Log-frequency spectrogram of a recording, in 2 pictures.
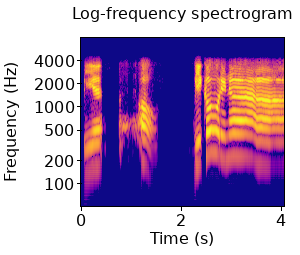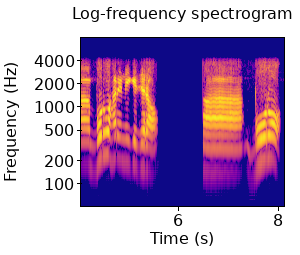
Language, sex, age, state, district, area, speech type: Bodo, male, 60+, Assam, Chirang, rural, conversation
